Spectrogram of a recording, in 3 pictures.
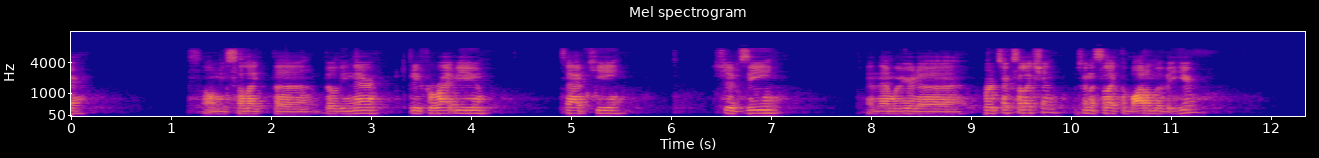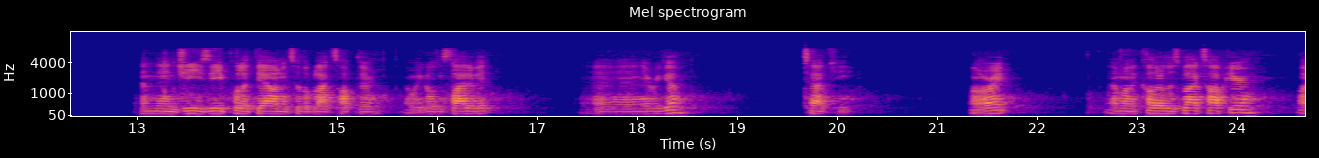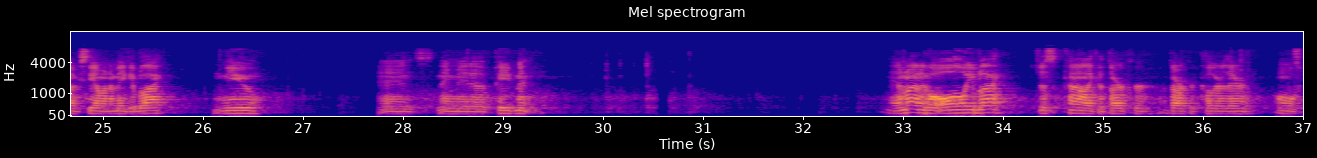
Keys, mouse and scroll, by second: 1.4 click, 3.2 KP_3, 4.5 Tab, 5.0-5.6 scroll up 3, 6.8 shift+z, 9.0 click, 10.4 click, 13.2 g, 16.6 shift+z, 17.0 middle click, 19.4 Tab, 20.1-21.2 scroll down 4, 21.2 middle click, 22.6 click, 23.1 middle click, 25.9 click, 26.7 click, 32.2 click, 36.5 scroll down 3, 36.8 middle click.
